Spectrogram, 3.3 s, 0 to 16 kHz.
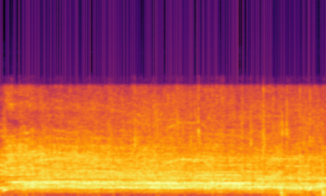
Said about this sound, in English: The crowd erupted as Rory eventually took the 18th hole. His win was a very special moment for supporters of the club.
